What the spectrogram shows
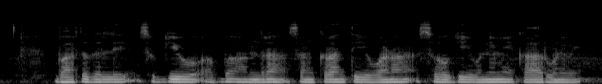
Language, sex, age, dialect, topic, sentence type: Kannada, male, 18-24, Dharwad Kannada, agriculture, statement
